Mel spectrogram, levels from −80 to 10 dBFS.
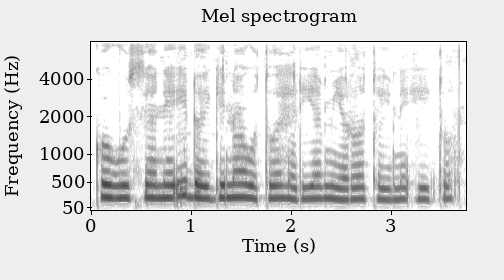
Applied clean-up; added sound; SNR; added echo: none; none; none; none.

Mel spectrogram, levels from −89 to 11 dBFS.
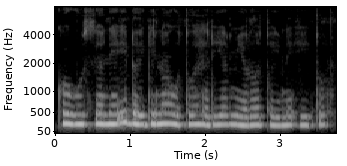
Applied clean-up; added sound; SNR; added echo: none; none; none; reverberation time 0.2 s.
